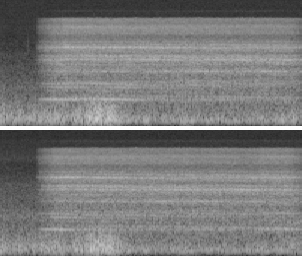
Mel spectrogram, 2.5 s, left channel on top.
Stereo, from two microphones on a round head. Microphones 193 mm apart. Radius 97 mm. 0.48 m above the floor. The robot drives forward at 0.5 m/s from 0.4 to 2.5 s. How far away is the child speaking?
No child speaking in this recording.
